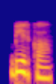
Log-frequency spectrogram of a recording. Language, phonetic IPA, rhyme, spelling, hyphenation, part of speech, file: Hungarian, [ˈbirkɒ], -kɒ, birka, bir‧ka, noun, Hu-birka.ogg
- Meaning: 1. sheep 2. mutton, lamb (meat) 3. sheep (person who unquestioningly accepts as true whatever their political leaders say or who adopts popular opinion as their own without scrutiny)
